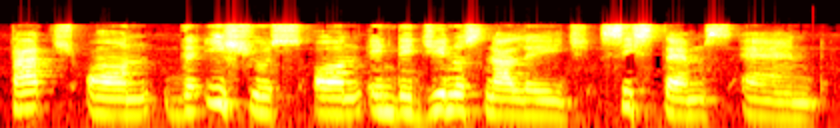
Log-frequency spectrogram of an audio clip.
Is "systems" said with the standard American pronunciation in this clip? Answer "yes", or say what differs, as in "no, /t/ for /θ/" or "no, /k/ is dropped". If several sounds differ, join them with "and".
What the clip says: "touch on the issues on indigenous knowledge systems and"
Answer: no, /s/ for /z/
